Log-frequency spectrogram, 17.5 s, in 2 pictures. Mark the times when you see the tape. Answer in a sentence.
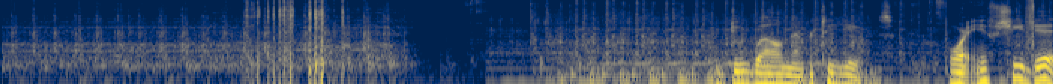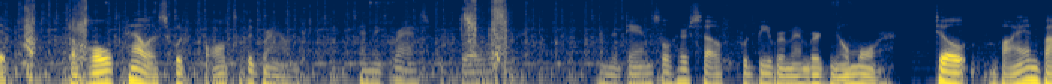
You can hear the tape from 2.0 to 2.9 s, from 8.5 to 9.6 s and from 12.6 to 13.1 s.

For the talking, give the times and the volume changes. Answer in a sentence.
You can hear the talking from 6.0 to 17.5 s, getting quieter then louder.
